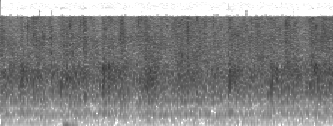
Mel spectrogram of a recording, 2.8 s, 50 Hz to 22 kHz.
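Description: A ceremony audience at the 2017 PEN Hemingway Awards applauds Karen Hurst with steady, dense clapping that fills the room evenly from start to finish, with no voices above it.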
